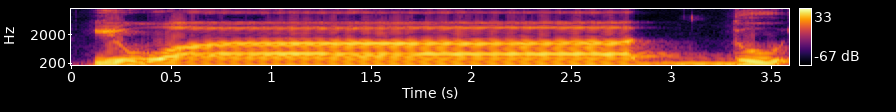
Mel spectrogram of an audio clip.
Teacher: الف مدہ کے بعد تشدید آ رہی ہے اور یہ بڑی مد ہوتی ہے ، طول، ٹھیک ہے، 5 سے 6 الف کے برابر آپ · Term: مد لازم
